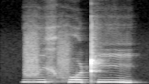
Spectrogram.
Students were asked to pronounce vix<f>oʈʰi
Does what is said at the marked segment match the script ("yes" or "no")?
yes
